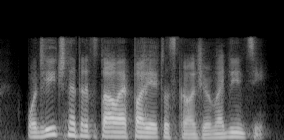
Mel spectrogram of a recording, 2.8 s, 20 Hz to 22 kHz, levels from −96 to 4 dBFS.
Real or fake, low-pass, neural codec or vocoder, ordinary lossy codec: fake; 7.2 kHz; codec, 16 kHz, 0.5 kbps, FreqCodec, larger model; AAC, 48 kbps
